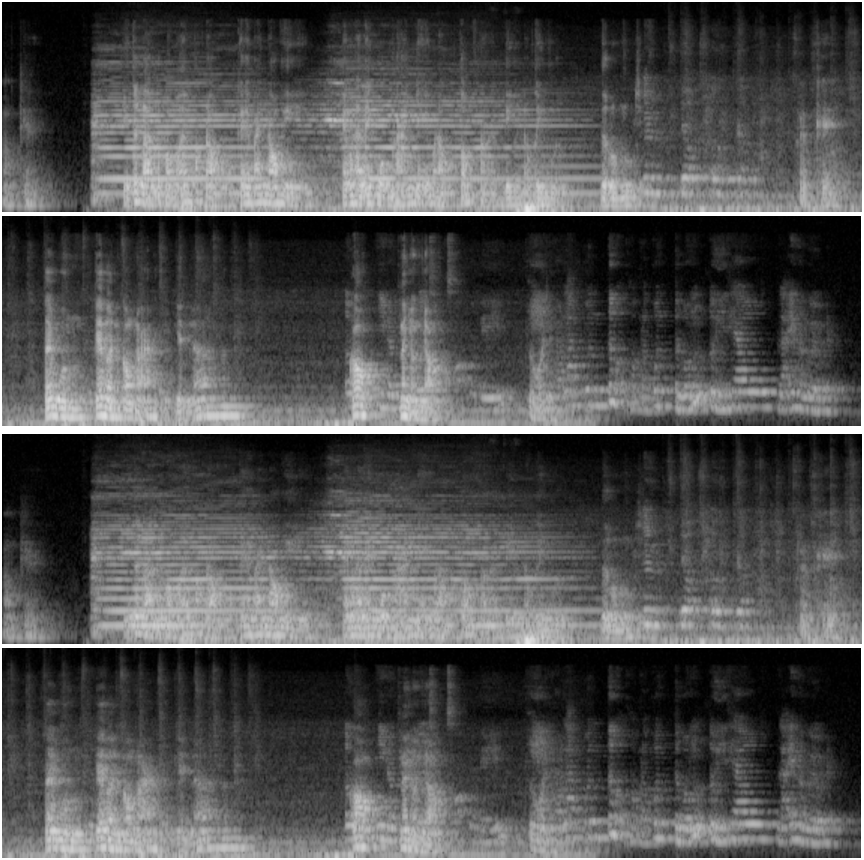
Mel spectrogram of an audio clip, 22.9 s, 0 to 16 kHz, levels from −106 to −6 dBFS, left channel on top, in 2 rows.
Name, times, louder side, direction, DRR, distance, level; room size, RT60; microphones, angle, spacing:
voice 1, 0.0-0.4 1.6-4.2 4.5-7.5 8.0-8.5 10.6-11.2 12.0-14.7 16.1-16.3 16.8-17.3 18.5-18.8, left 3 dB, 80° left, 4 dB, 0.3 m, -30 dB
Bowed string instrument, 1.2-8.4, equal, 80° right, 1.4 m, -36 dB
sound 1, 1.7-19.4, left 1 dB, 10° left, 0.7 m, -47 dB
Liquid, 6.4-8.4 8.6-16.2, equal, 55° right, 1.1 m, -39 dB
voice 2, 8.5-10.0 12.6-12.7 16.0-16.7 17.0-22.5, right 1 dB, 35° right, -11 dB, 0.9 m, -42 dB
3.2 x 2.8 x 2.5 m, 0.98 s
head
